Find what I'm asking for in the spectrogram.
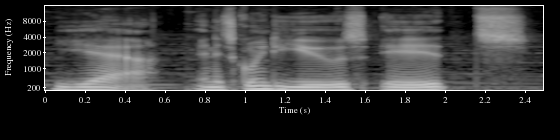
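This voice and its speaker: A man narrating a tabletop fantasy game as game master, telling it with suspense and deliberate pauses. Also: medium pitch, steady tone, dark tone, faint music behind.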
